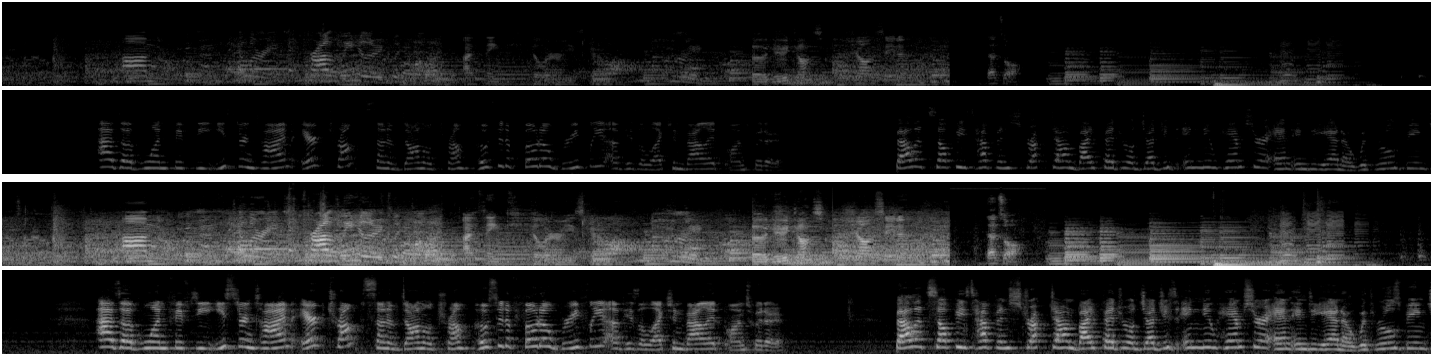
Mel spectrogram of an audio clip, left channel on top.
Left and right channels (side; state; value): left; quieter; 19.5 dB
